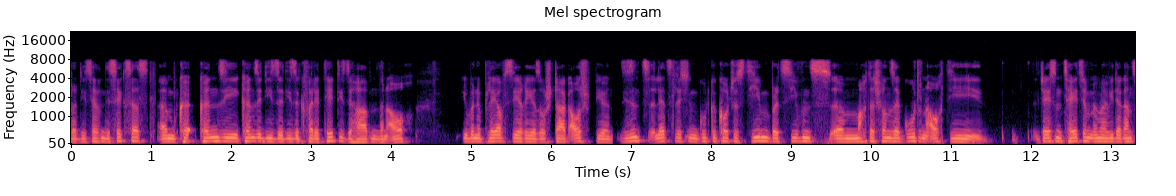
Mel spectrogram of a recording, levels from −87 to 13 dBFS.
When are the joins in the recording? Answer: 1.0 s, 6.7 s

